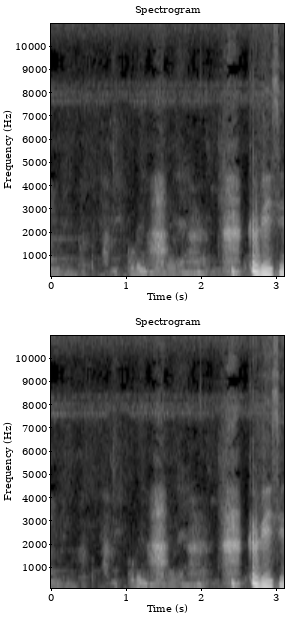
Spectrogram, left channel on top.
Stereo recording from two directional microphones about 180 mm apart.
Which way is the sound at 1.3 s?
5° left (ahead or behind).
